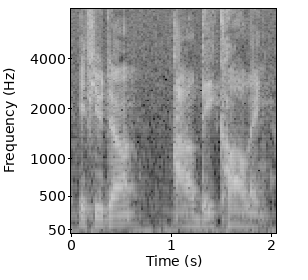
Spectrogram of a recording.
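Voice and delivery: bad put-on Austrian action-hero accent. Reminding people to get tickets by Friday, in an Arnold Schwarzenegger accent. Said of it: "in my best Arnold Schwarzenegger or worst Arnold Schwarzenegger imitation".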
